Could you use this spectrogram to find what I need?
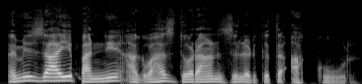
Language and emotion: Kashmiri, neutral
